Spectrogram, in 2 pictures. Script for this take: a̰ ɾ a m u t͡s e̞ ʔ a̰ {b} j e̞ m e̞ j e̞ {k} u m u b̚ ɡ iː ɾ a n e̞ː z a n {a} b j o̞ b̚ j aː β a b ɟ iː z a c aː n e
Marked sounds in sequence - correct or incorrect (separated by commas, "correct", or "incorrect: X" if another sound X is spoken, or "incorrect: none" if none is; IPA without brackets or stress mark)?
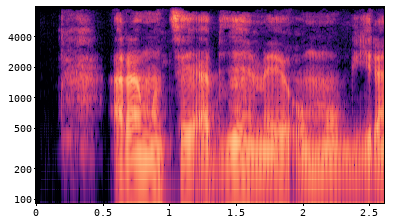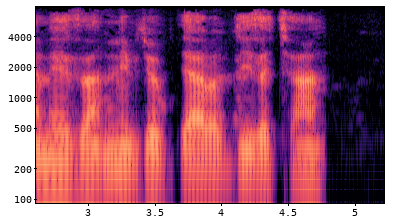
correct, incorrect: ʔ, incorrect: i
